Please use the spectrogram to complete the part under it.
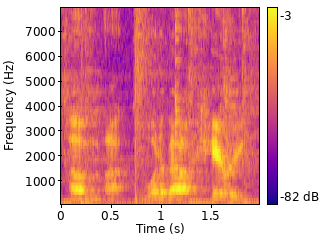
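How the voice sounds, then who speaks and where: A man speaking casually and a little haltingly as a sidekick on a children's puppet show, making up stories. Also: mid-range voice, flat delivery. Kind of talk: casual improvised storytelling for kids. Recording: roomy echo, faint music behind.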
